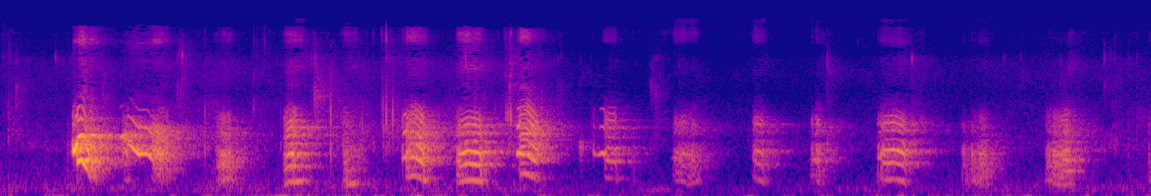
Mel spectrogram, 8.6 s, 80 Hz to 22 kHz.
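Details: Labrador Retriever puppies, seven newborns with their mother Belle, born May 24, 2021, recorded by puppy cam June 4. A loud opening yelp leads into a series of wavering, harmonic whines that gradually become shorter and softer.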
